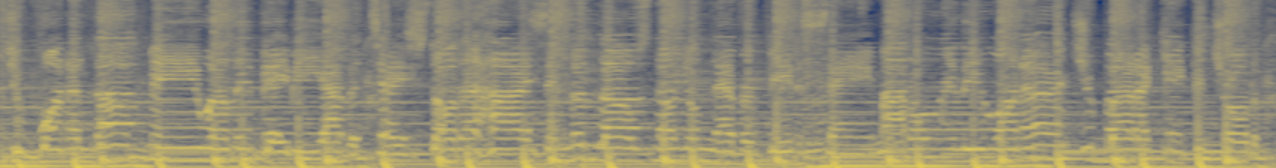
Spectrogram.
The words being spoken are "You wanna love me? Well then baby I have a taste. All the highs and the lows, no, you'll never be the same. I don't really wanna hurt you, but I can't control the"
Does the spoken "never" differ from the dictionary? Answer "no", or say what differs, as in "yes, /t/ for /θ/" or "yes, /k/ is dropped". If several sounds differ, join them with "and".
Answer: no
